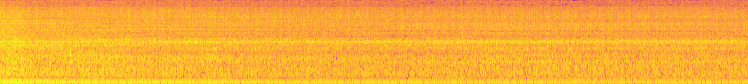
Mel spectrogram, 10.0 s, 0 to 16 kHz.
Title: L405 Range Rover 5.0 Supercharged Timing Chain Noise (Tensioner Failed)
